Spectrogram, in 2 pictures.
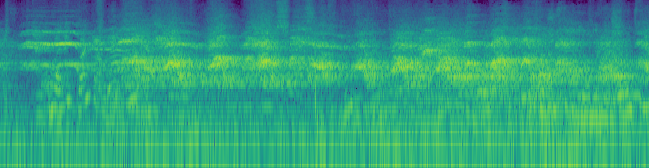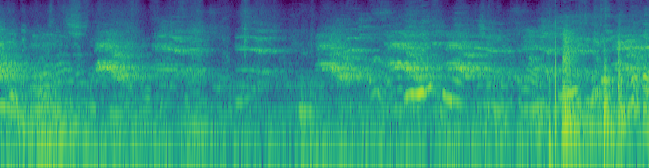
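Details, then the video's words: Several angry chimpanzees running around their enclosure at Antwerp Zoo, Belgium, produce a dense chorus of overlapping harsh screams and hoots that swell and fade in rapid, irregular bursts, with occasional sharp thuds. "Angry Chimps"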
